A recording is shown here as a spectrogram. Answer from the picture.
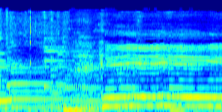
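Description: A man singing a slow soft-rock ballad over a played acoustic guitar, holding a long note with vibrato from about a second in.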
